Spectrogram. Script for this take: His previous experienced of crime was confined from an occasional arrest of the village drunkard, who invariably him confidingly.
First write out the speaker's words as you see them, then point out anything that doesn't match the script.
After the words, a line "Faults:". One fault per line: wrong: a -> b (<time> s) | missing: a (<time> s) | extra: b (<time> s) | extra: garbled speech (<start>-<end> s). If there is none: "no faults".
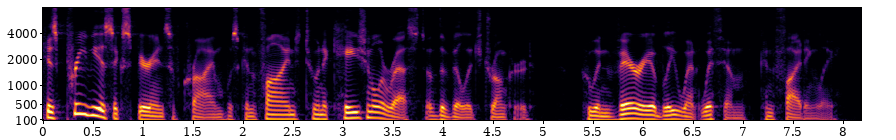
His previous experience of crime was confined to an occasional arrest of the village drunkard, who invariably went with him confidingly.
Faults:
wrong: experienced -> experience (0.7 s)
wrong: from -> to (2.6 s)
extra: went with (6.3 s)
